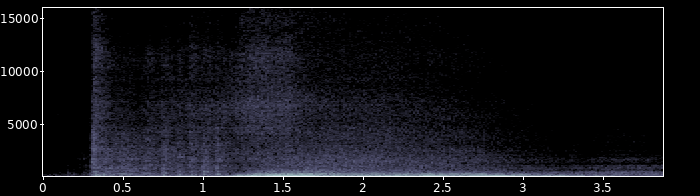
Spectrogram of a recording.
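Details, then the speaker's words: 2000 Mustang with a Cobra engine and Cobra electronics and an intermittent electrical no-start; the engine fires, idles roughly for about two seconds, then dies; the owner suspects the anti-theft system. "it'll run and then die right off, which I guess is the anti-theft."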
